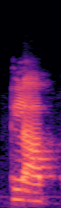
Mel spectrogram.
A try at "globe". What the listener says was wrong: Well, it's a long O. Globe. O. Globe, like the globe, a world globe.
